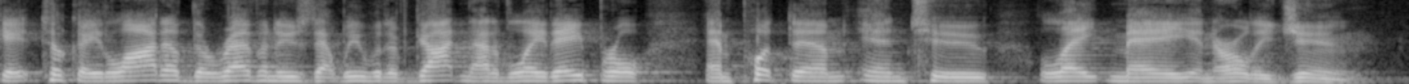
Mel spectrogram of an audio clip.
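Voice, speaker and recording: This man has an ordinary speaking voice, fairly high in pitch, and talks at a moderate pace. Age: 60s. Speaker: state finance secretary. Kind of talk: formal presentation. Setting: committee meeting.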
